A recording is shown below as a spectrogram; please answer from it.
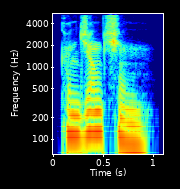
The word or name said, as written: conjunction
